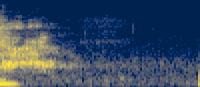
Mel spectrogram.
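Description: A woman's breathy, whispered exhale trailing off in the first half second, then near silence.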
